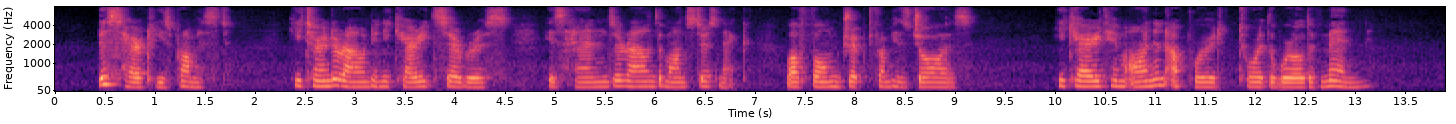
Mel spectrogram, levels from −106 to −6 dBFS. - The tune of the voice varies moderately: No, narrow, 2.0 semitones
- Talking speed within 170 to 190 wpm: No, average, 140 wpm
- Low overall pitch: No, medium, 175 Hz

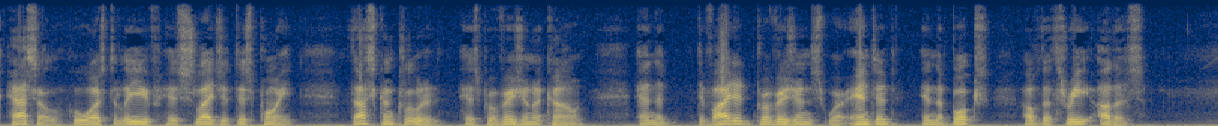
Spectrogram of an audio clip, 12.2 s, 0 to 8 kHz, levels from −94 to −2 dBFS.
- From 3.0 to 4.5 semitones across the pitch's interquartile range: Yes, average, 3.5 semitones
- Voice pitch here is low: Yes, low, 130 Hz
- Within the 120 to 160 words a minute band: Yes, average, 140 wpm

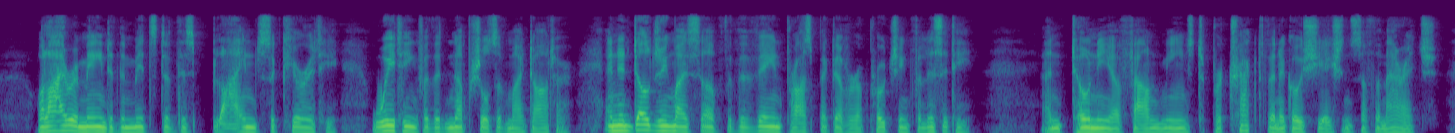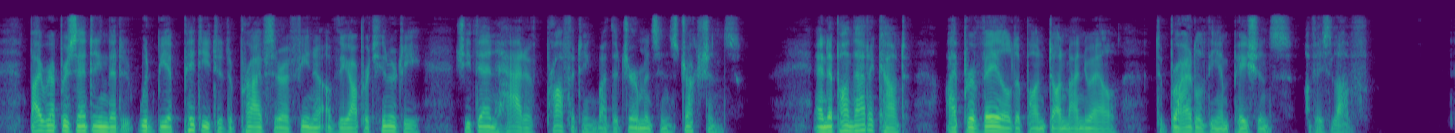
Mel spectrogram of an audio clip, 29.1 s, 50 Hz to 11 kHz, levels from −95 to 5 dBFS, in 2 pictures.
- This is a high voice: No, low, 100 Hz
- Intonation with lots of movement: No, average, 3.2 semitones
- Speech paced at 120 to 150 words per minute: No, average, 160 wpm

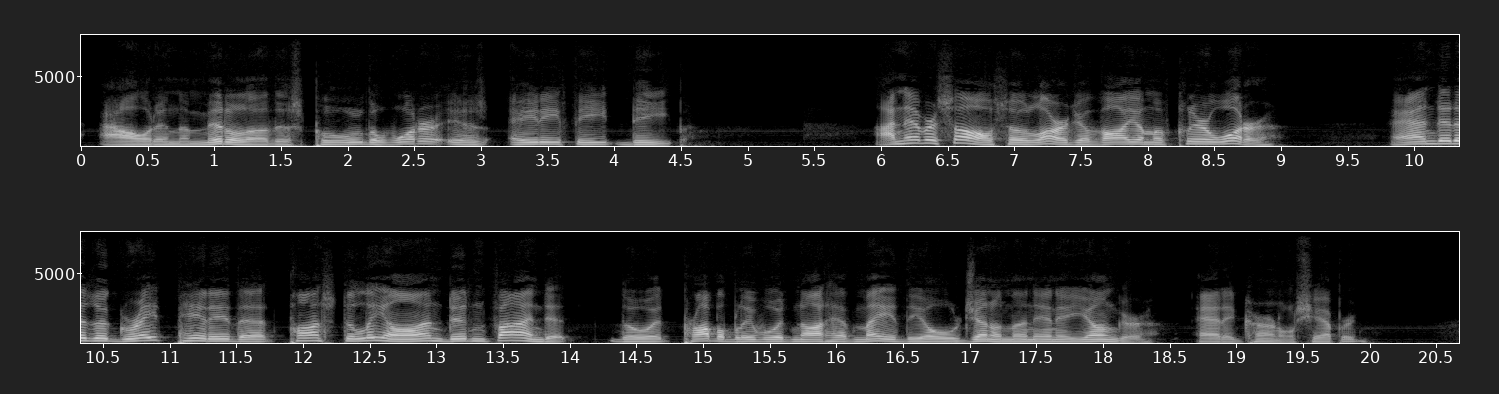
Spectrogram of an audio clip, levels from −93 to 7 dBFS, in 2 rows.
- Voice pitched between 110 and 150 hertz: Yes, low, 135 Hz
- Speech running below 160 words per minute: Yes, average, 150 wpm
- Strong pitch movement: No, average, 4.5 semitones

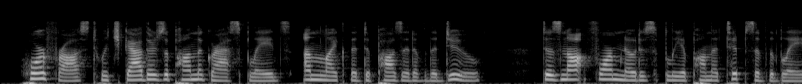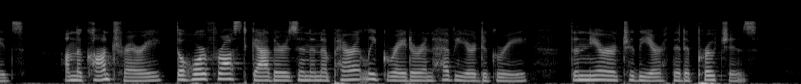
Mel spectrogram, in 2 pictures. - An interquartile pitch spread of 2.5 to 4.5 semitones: Yes, average, 3.6 semitones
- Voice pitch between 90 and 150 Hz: No, high, 190 Hz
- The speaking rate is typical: Yes, average, 170 wpm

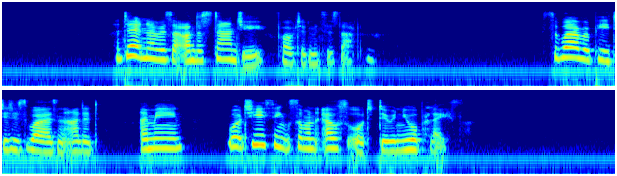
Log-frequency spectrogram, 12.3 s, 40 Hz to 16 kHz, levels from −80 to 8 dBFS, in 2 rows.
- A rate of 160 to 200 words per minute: No, average, 150 wpm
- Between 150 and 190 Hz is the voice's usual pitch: No, high, 245 Hz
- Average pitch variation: Yes, average, 4.8 semitones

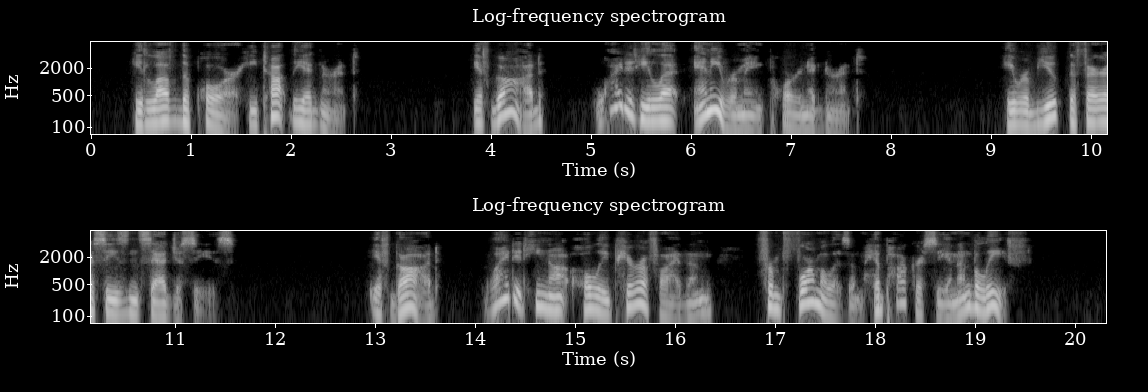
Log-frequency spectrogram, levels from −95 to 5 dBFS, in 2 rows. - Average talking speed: No, slow, 115 wpm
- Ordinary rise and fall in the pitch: No, wide, 7.0 semitones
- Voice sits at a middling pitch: No, low, 125 Hz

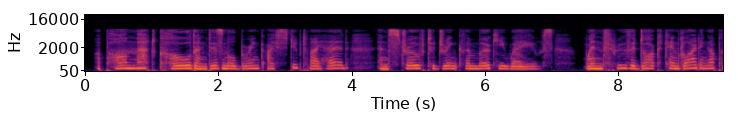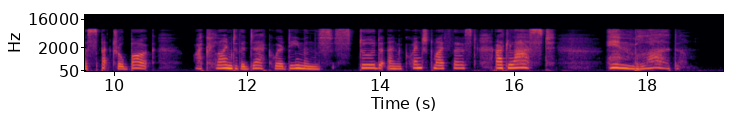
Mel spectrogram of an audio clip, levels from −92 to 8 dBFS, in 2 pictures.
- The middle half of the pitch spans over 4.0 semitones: No, average, 2.8 semitones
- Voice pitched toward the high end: Yes, high, 200 Hz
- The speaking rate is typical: No, slow, 130 wpm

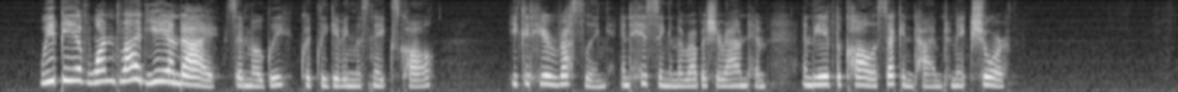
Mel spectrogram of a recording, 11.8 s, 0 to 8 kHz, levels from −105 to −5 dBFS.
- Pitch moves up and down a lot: No, average, 4.5 semitones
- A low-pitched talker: No, high, 245 Hz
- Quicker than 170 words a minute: Yes, average, 190 wpm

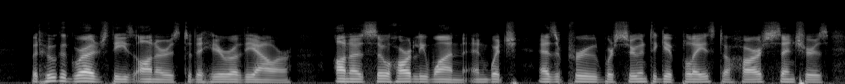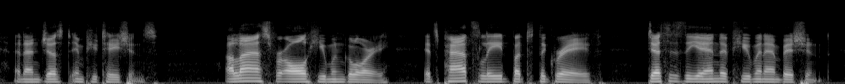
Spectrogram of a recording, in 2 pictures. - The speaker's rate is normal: Yes, average, 180 wpm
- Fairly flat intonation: Yes, narrow, 2.2 semitones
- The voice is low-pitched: Yes, low, 120 Hz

